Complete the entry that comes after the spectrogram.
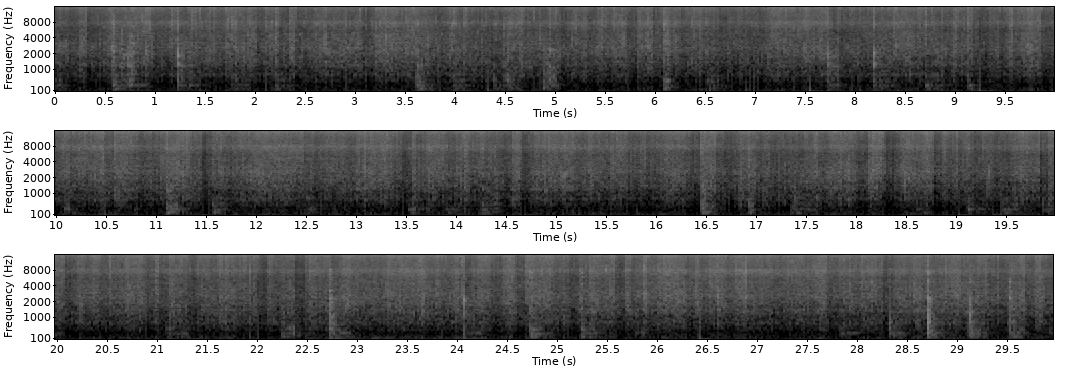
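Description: Pork pieces with garlic and onion sizzling in hot oil in a steel wok, with a metal ladle scraping and clinking against the wok as the meat is stirred.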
